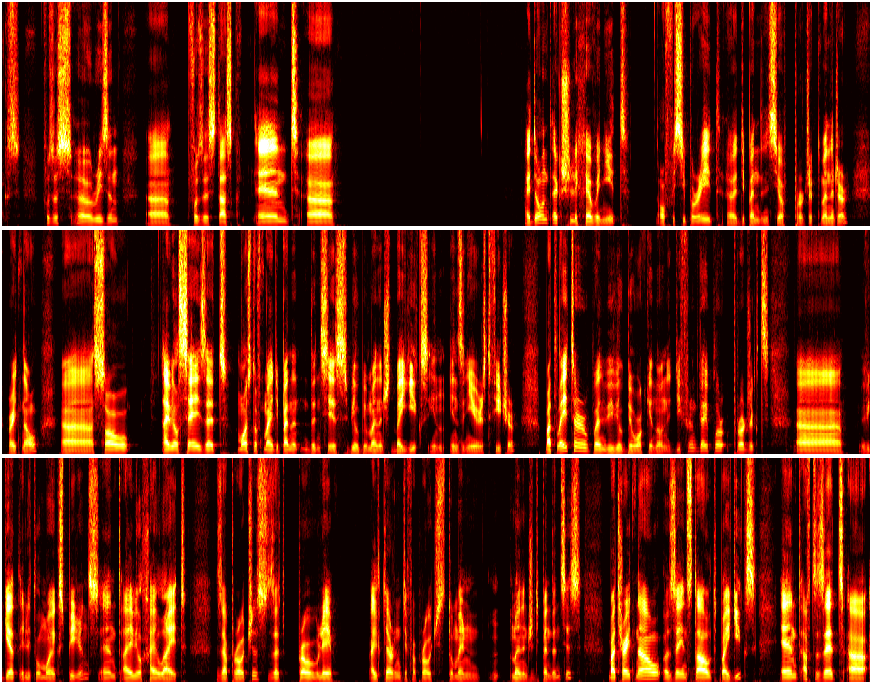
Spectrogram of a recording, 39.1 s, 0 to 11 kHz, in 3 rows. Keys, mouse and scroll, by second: 16.4 ctrl+p.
